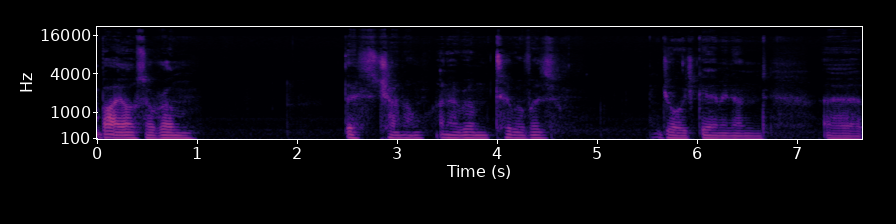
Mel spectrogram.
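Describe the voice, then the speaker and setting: A man's very deep, low voice, somewhat breathy, flat and monotone, at a fairly slow pace. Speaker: podcast host and amateur video creator. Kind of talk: casual solo podcast chat.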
